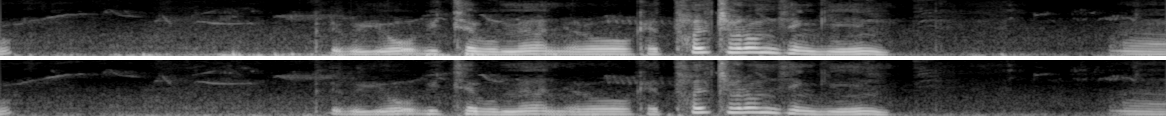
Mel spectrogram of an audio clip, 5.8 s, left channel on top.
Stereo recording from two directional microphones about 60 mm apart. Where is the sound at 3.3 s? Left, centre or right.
Centre.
